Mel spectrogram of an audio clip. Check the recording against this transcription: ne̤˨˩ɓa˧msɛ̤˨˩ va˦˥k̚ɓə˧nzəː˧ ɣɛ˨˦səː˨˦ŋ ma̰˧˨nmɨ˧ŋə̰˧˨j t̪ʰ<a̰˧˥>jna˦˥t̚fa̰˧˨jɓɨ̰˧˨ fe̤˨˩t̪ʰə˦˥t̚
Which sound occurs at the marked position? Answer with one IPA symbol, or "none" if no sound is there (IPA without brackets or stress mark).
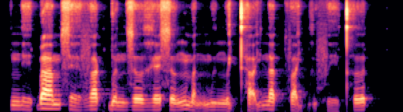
a̰˧˥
